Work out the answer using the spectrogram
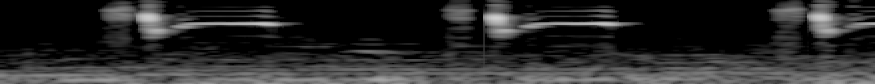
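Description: A prinia repeats a sharp, high chip followed by a shrill, level buzzy trill, about every one and a third seconds. A faint low hum sits underneath.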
